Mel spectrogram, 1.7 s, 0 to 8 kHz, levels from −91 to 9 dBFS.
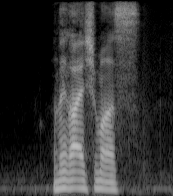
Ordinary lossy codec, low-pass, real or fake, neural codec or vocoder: none; none; fake; codec, 16 kHz, 4 kbps, FreqCodec, larger model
